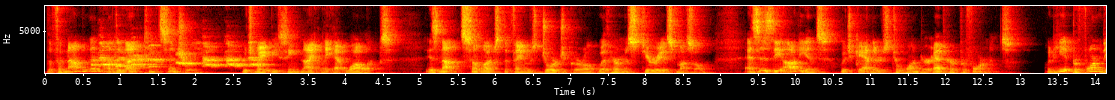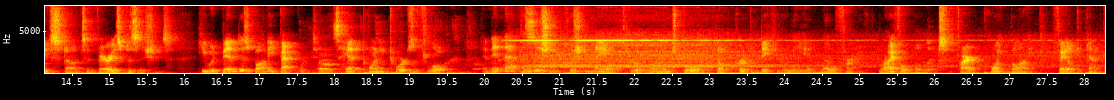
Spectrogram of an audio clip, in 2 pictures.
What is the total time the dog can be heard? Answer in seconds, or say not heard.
5 s.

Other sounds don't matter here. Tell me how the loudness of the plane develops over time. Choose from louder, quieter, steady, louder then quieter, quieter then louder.
quieter.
